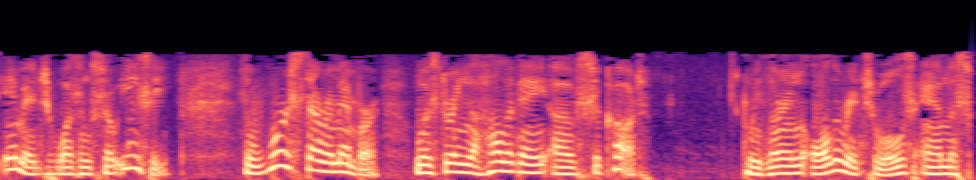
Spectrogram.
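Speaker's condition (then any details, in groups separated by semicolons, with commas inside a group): Cleft palate with lisp; mild residual lisp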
